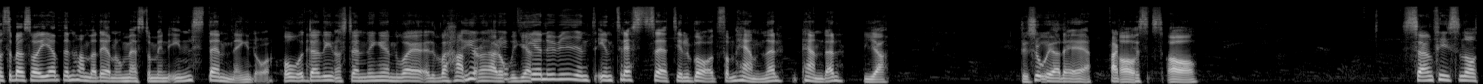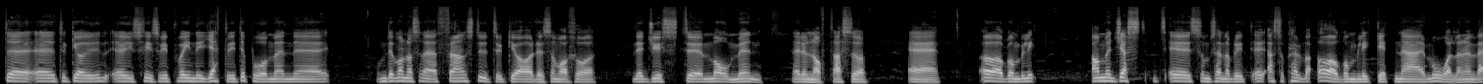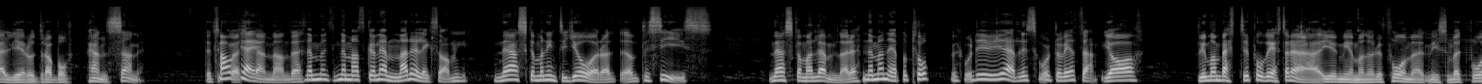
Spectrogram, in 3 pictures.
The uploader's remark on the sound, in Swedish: Vi sitter på ett café och spelar in avsnittet så ibland hörs det lite ljud i bakgrunden.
